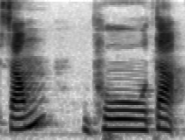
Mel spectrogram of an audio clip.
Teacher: అనుస్వరం పక్కన పావర్గం కాబట్టి ఇది మకారంగా మారిపోయిందనమాట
